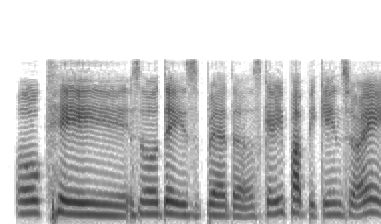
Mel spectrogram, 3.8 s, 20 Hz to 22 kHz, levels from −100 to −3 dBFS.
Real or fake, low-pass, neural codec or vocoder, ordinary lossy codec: fake; 7.2 kHz; codec, 16 kHz, 0.4 kbps, LongCat-Audio-Codec; none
